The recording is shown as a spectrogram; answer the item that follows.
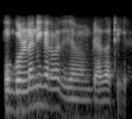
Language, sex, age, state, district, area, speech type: Hindi, male, 45-60, Madhya Pradesh, Betul, urban, conversation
